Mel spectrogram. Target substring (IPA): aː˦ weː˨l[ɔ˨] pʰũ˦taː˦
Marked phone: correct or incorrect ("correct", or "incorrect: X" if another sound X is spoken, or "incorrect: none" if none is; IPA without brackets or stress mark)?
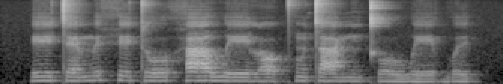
correct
